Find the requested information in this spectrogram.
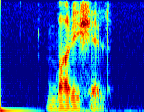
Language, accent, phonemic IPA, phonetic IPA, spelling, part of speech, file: Armenian, Eastern Armenian, /bɑɾiˈʃel/, [bɑɾiʃél], բարիշել, verb, Hy-բարիշել.ogg
- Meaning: 1. to make one's peace (with), to be reconciled (with) 2. to come to an agreement (especially around a price)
